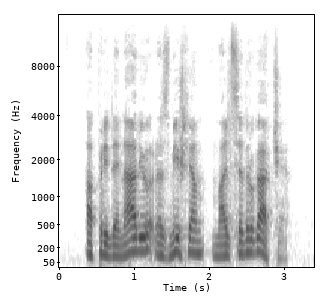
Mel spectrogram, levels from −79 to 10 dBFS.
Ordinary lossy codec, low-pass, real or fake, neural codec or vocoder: AAC, 48 kbps; 14.4 kHz; fake; vocoder, 44.1 kHz, 128 mel bands, Pupu-Vocoder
